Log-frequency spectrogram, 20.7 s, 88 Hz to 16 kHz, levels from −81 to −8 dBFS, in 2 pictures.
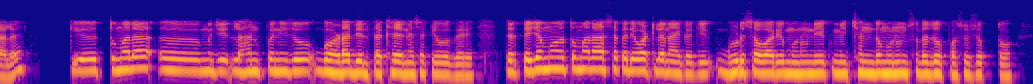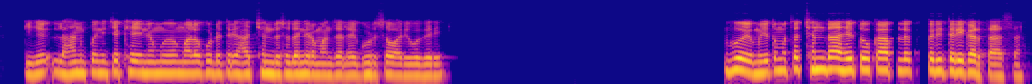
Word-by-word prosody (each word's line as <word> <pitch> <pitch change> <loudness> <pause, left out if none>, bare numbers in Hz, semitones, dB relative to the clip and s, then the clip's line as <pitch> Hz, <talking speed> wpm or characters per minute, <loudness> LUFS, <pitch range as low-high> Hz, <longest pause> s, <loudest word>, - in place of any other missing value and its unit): आलं 145 +9 -3 0.5
की 205 0 0 0.2
तुम्हाला 220 +2 +1
अ, 220 -2 -7 0.4
म्हणजे 200 0 -3
लहानपणी 200 +1 -2
जो 200 +1 +1 0.2
घोडा 185 -2 +4
दिलता 175 -1 0
खेळण्यासाठी 175 -2 -1
वगैरे, 155 -2 -4 0.3
तर 195 -1 -1
त्याच्यामुळं 225 +3 +2
तुम्हाला 225 -1 0
असं 225 0 0
कधी 210 -1 0
वाटलं 200 -1 +1
नाही 180 -1 -2
का, 170 0 -4
की 170 +1 -5 0.2
घुडसवारी 180 -1 +1
म्हणून 175 0 -1
एक 175 0 -3
मी 175 -1 -2
छंद 180 -1 0
म्हणून 175 0 +1
सुद्धा 170 0 -3
जोपासू 165 -1 -3
शकतो 165 -2 -8 0.5
की 165 - -4
हे 180 - 0
लहानपणीच्या 175 +2 -1
खेळण्यामुळं 175 -1 0
मला 175 0 +1
कुठेतरी 175 0 -3
हा 170 0 -1
छंद 175 -2 +1
सुद्धा 170 +1 0
निर्माण 160 -2 -1
झाला 160 0 -2
आहे, 160 - -1
घुडसवारी 160 -1 -2
वगैरे? 150 0 -2 2.9
होय, 210 -2 +6
म्हणजे 175 +1 +1
तुमचा 210 +1 +1
छंद 225 0 +4
आहे 215 -2 +8
तो, 220 -1 +7
का 215 - +7
आपलं 205 -1 +1 0.2
कधीतरी 200 -2 +4
करता 180 -4 +3
असा? 150 +1 -9
180 Hz, 155 wpm, -22 LUFS, 170-200 Hz, 2.9 s, आहे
